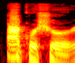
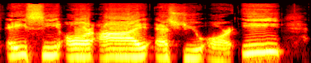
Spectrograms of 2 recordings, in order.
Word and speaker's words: Acrisure: Uh, I'm going to go with what I believe it to be Acrisure Stadium. Acrisure is what I am assuming the pronunciation to be. That is A C R I S U R E.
